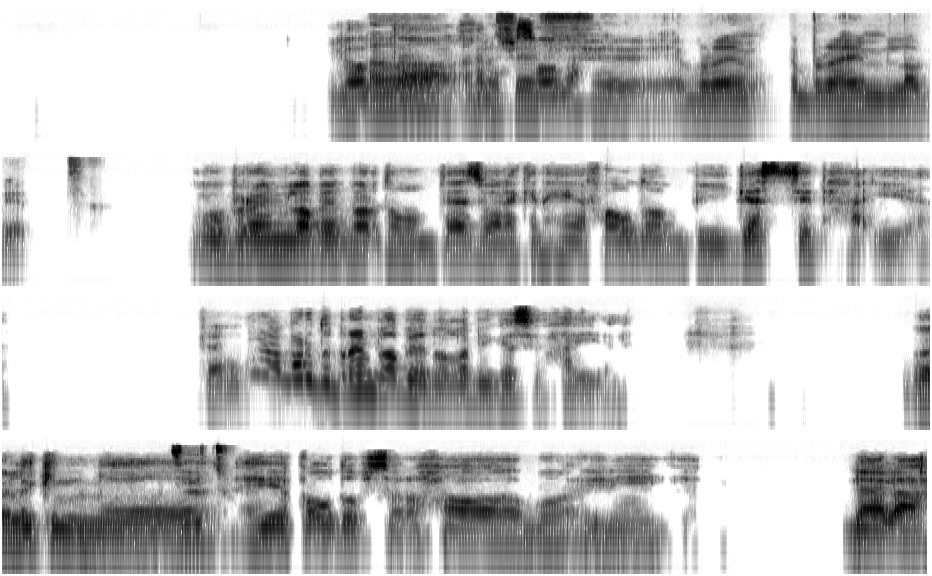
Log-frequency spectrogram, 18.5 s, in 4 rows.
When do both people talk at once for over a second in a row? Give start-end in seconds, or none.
1.8-3.0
